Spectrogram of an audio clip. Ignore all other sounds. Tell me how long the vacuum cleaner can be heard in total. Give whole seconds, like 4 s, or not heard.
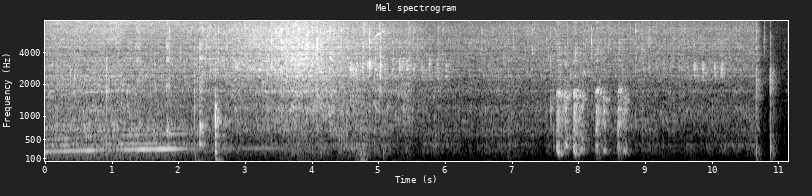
5 s.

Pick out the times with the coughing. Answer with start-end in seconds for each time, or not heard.
1.4-2.4, 7.7-8.8.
